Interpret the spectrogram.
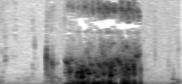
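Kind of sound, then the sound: food or drink, sipping wine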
